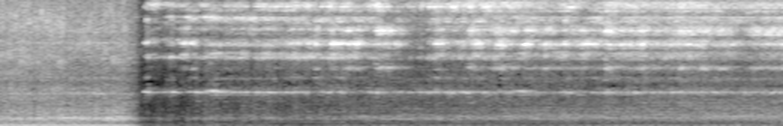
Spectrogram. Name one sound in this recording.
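A truck engine hums as the truck rolls away along the track.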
